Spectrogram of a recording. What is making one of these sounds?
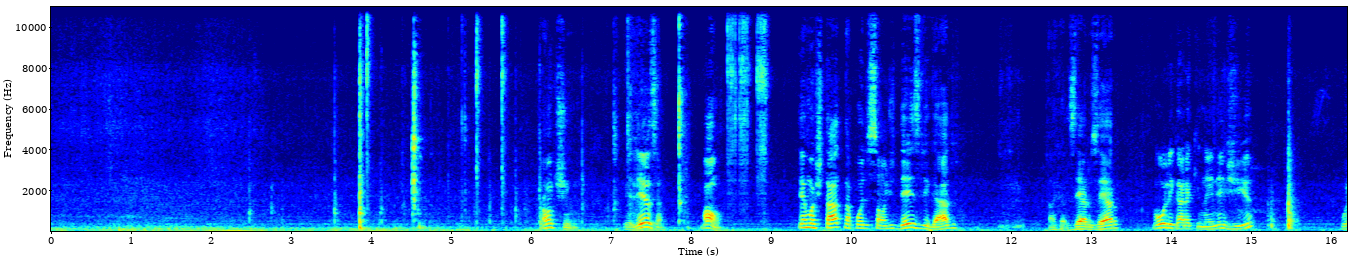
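A plastic iron clicks and knocks as it is handled.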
